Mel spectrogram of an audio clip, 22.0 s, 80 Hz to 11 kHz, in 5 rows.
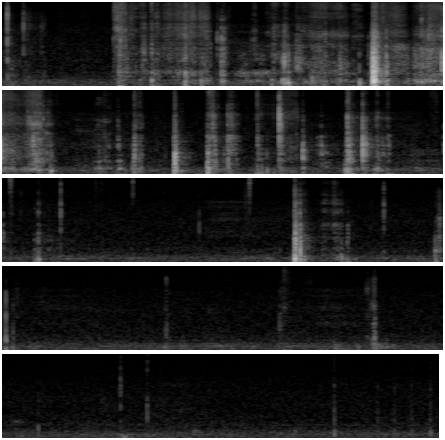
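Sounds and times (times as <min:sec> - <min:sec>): packaging rustling and crinkling: 0:01.1 - 0:05.8.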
